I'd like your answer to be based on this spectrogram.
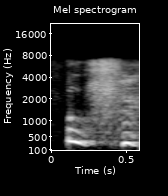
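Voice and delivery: high puffed "boof"; boof sound effect. Shown as a demonstration. Showing the comic's launch noise, high puffed boof. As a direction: pop it out like a launch into the air. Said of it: "that's the sound effect".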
